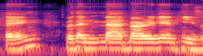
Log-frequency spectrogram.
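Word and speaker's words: Madmartigan: That they were like, we have Willow, we have Mad Mardigan, right? Yes. That's how you pronounce his name?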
